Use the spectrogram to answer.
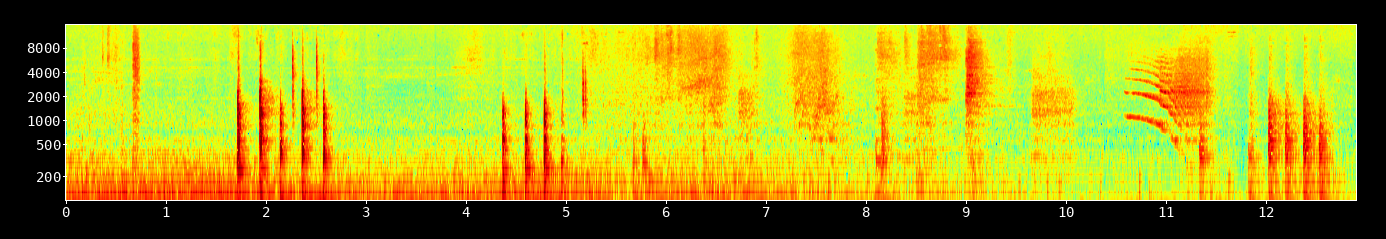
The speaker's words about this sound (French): Merci de frapper fort et attendre que l'on vous ouvre.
